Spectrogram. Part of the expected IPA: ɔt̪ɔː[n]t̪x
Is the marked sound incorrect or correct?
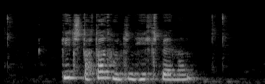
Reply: incorrect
